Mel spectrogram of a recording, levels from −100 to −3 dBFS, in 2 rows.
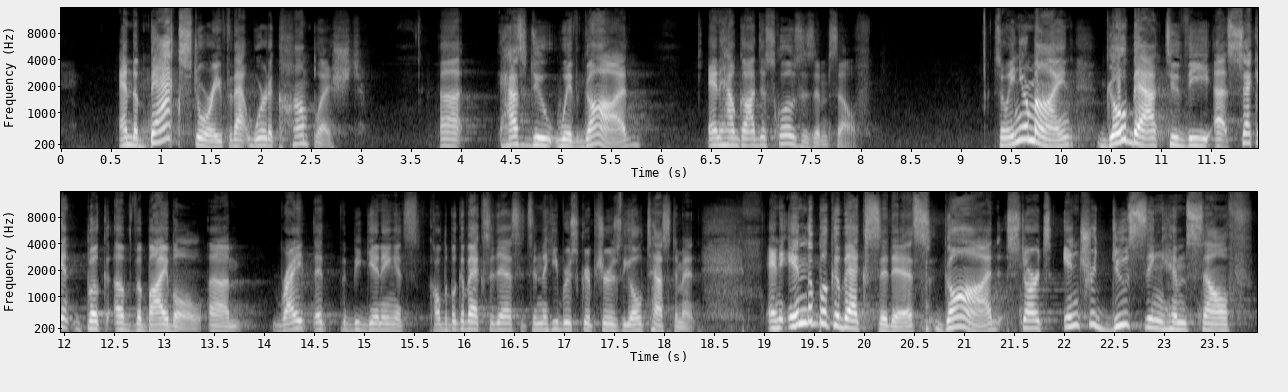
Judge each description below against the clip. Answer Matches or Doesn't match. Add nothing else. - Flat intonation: Doesn't match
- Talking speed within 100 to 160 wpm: Matches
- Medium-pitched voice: Matches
